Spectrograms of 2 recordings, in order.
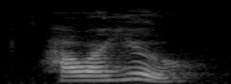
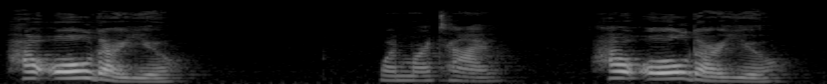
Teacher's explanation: wh questions have falling intonation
